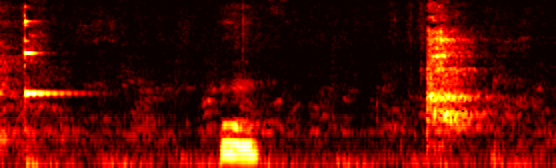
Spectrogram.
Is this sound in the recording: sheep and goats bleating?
no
